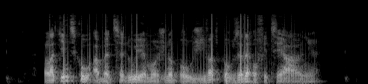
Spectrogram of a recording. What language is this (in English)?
Czech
